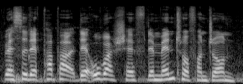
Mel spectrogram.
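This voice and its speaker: A woman's voice: medium pitch, fairly even intonation, fast, slight background noise. A woman hosting a podcast interview in an informal, chatty way, asking questions like a fan. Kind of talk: casual conversational interview.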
